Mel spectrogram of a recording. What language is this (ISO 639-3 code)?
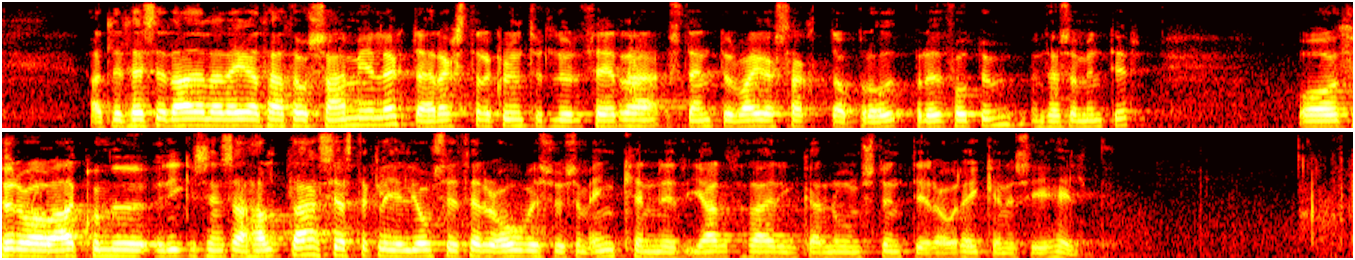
isl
